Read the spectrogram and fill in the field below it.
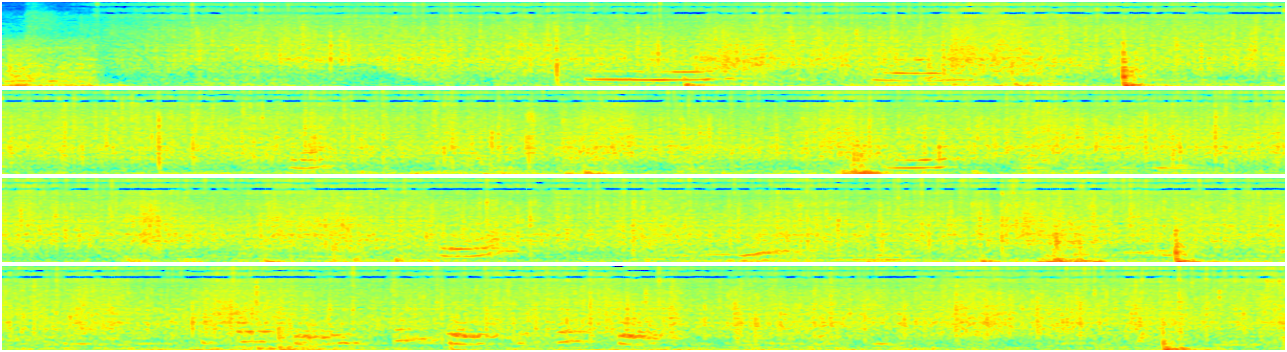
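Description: Burmese beef noodles are stir-fried in a pan, with a continuous soft sizzle and hiss plus occasional tossing and scraping sounds, fairly quiet and steady.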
